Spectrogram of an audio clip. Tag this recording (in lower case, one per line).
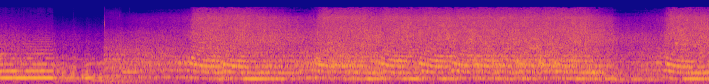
sound effect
